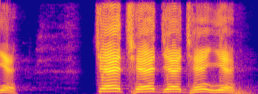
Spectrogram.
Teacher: ये आपका जो उच्चारण होता है ये तालव्य कहे जाते हैं। तालव्य, तालव्य का मतलब तालवे के द्वारा इनका उच्चारण किया जाता है। ठीक, ये ध्वनि तालव्य च वर्ग की।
